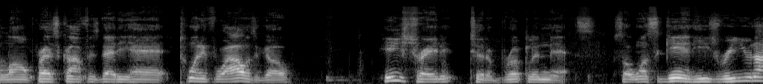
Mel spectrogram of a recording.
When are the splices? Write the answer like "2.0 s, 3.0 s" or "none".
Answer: 1.8 s, 3.6 s, 4.6 s, 6.0 s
